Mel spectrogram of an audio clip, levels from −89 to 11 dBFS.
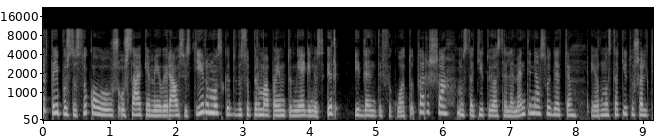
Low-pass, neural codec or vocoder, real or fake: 9.9 kHz; vocoder, 22.05 kHz, 80 mel bands, WaveNeXt; fake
